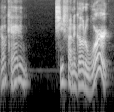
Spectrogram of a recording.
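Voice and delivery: surprised. Retold or imitated. Retelling own surprised realization.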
